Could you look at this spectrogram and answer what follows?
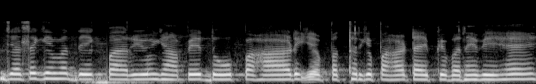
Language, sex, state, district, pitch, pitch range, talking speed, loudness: Hindi, female, Bihar, Katihar, 230 Hz, 225-235 Hz, 245 wpm, -12 LUFS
